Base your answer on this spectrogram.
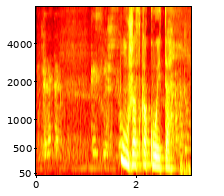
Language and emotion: Russian, angry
